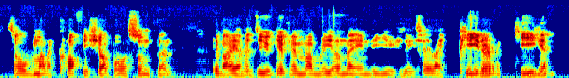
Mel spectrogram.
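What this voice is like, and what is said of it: Scouse Liverpool accent. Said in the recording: “my Scouse accent”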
